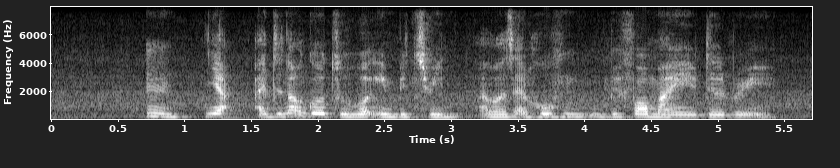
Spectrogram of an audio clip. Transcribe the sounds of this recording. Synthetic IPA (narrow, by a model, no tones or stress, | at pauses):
m̩ | ja̰ʔajdunɔt̚ɡotuwəkḭ̃nbitʰwĩna̰jwɔs̬ɛ̰t̚ɦõmbifɔmajdilivəɹḭ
